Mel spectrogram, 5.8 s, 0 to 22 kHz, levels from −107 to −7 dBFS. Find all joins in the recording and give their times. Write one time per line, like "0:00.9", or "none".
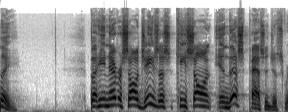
0:03.5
